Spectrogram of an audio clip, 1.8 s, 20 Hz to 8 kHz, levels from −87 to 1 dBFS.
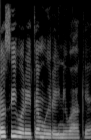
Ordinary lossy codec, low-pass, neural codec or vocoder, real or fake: none; none; none; real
